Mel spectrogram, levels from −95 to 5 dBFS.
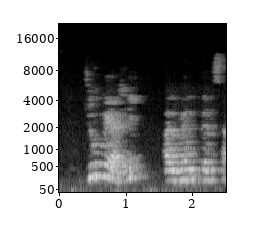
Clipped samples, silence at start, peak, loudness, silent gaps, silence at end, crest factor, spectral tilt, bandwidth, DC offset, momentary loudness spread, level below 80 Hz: under 0.1%; 0.4 s; -2 dBFS; -19 LUFS; none; 0 s; 16 dB; -6 dB/octave; 11.5 kHz; under 0.1%; 10 LU; -54 dBFS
